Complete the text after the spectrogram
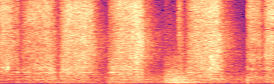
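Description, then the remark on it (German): In a workshop, an apprentice rubs sandpaper back and forth over sawn, planed and glued wooden music stands, about six steady, hissing strokes with brief pauses between them, fairly loud and with no one talking. “Jetzt machen wir die fertig, schleifen die, tun die Ölen Fett.”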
